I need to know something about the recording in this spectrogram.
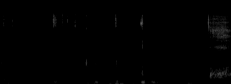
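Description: Faint computer keyboard keystrokes: a handful of scattered clicks while a web address is typed and entered.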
